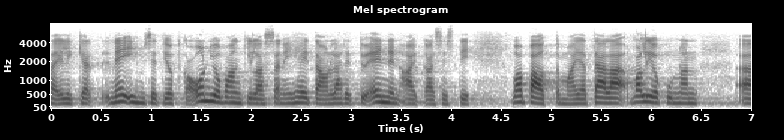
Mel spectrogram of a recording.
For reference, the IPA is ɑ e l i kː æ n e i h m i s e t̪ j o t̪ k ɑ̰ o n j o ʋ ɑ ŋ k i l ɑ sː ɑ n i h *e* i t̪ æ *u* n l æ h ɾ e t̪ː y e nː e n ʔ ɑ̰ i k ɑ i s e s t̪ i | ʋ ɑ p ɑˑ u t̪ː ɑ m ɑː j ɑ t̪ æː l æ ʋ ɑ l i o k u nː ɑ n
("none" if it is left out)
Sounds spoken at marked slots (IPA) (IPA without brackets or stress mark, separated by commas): e, o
